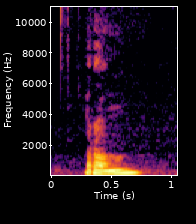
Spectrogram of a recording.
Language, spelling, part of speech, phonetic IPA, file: Polish, Rom, noun, [rɔ̃m], LL-Q809 (pol)-Rom.wav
